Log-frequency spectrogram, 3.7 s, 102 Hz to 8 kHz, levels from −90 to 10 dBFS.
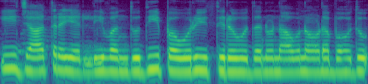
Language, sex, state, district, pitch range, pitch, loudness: Kannada, female, Karnataka, Dakshina Kannada, 195-205 Hz, 200 Hz, -13 LUFS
